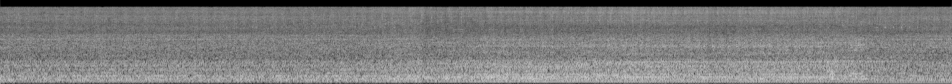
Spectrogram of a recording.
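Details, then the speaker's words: Engine with dual 400 CFM Carter AFB carbs in a 2x4 setup, electric choke, mixture set 12:1: even V8 idle picks up cleanly on a light throttle blip and settles smoothly, power valve working, healthy. "we're going to fire it up and show you that it works rev it up see how sweet run you notice the power valve jumping up down they work"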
